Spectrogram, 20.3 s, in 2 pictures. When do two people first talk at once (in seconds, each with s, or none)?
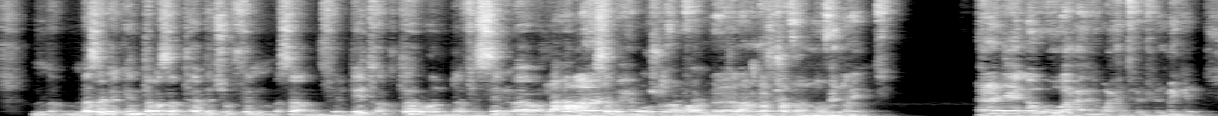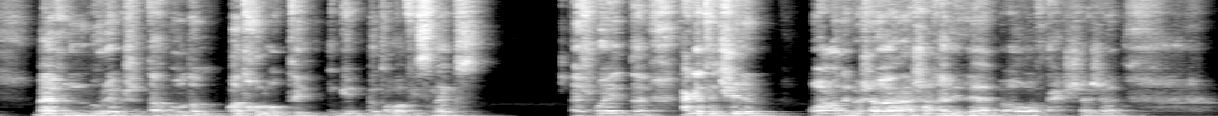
4.7 s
